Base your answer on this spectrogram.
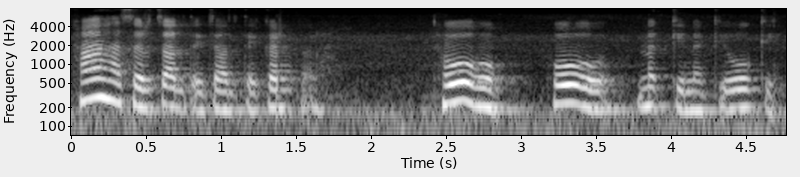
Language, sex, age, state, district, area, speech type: Marathi, female, 30-45, Maharashtra, Satara, rural, spontaneous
